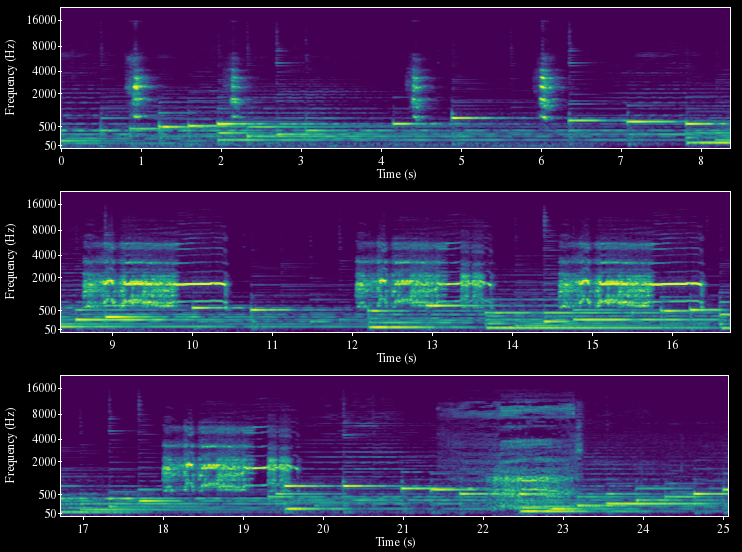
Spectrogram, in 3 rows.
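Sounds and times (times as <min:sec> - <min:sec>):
soft background music: 0:00.0 - 0:25.0
rooster crowing: 0:00.8 - 0:01.2, 0:02.0 - 0:02.4, 0:04.3 - 0:04.7, 0:06.0 - 0:06.4, 0:08.7 - 0:10.5, 0:12.1 - 0:13.7, 0:14.6 - 0:16.4, 0:18.0 - 0:19.7.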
